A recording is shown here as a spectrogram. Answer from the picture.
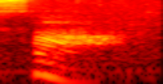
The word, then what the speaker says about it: Sau: As you breathe in, I'd like you to mentally chant the word Hum, as in Hong Kong, H-O-N-G. And as you breathe out, I would like you to mentally chant the word saw, like hammer and saw, only it's spelled S-A-U.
